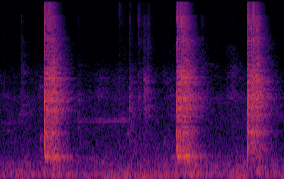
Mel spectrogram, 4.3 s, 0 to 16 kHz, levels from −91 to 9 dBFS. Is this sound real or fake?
real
